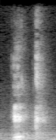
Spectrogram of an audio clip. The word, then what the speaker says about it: ik: The short I is pronounced I, much like the short I in English, as in this word, ik.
